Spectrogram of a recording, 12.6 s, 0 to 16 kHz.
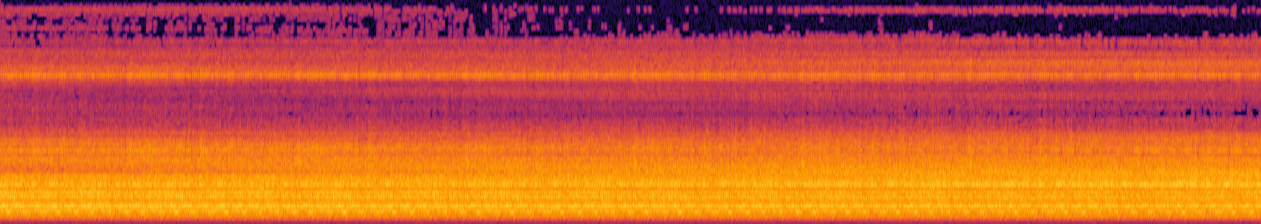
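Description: An HO-scale SD60M's Tsunami 2 sound decoder plays an EMD 16-710 diesel prime mover running steadily through the model's small onboard speaker as the locomotive rolls slowly along the track.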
